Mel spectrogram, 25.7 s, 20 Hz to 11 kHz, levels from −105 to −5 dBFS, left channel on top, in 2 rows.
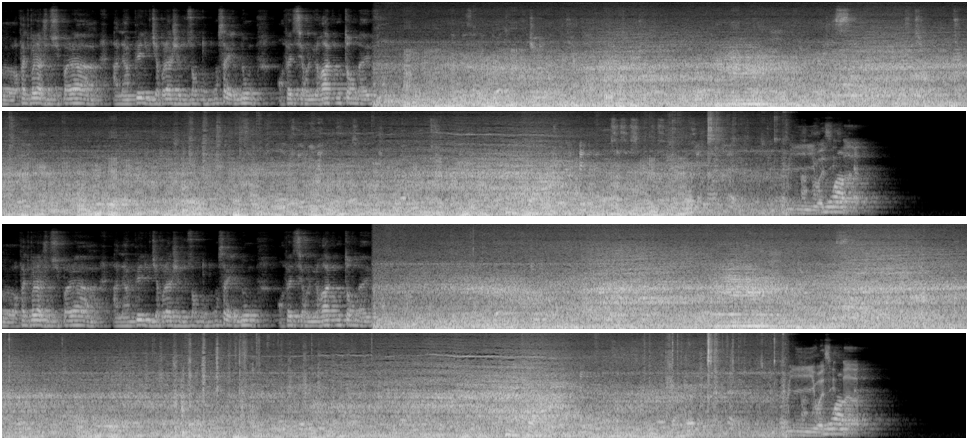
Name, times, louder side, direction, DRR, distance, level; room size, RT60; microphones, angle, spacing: voice 1, 0.0-5.2 6.0-6.8 7.0-10.2 10.9-13.3 13.8-17.6 17.9-19.3 20.0-24.3, left 1 dB, 25° left, 4 dB, 1.4 m, -38 dB
sound 1, 4.9-23.4, right 3 dB, 75° right, 0.9 m, -29 dB
sound 2, 5.4-22.1, left 4 dB, 65° left, 0.4 m, -29 dB
voice 2, 10.1-11.0 23.2-24.3, right 3 dB, 40° right, 9 dB, 0.7 m, -41 dB
18.0 x 6.9 x 6.3 m, 0.80 s
head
